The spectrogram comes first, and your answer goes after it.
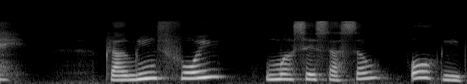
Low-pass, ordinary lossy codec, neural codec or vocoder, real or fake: none; none; codec, 16 kHz, about 1 kbps, DyCAST, with the encoder's durations; fake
